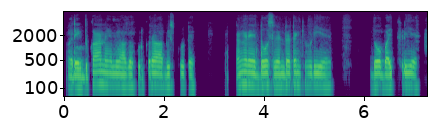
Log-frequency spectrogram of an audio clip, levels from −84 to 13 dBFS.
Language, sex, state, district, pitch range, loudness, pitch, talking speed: Marwari, male, Rajasthan, Churu, 110-120 Hz, -18 LUFS, 115 Hz, 175 wpm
